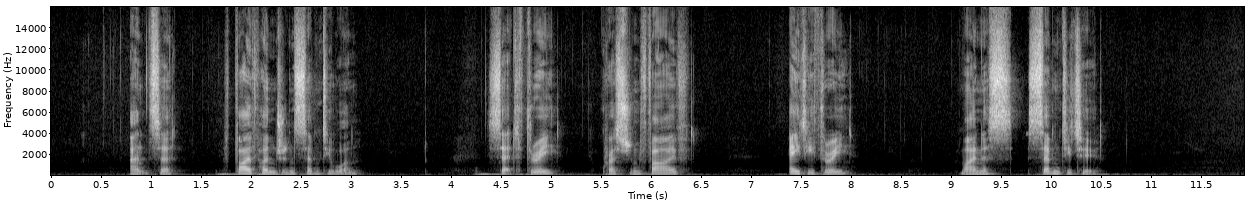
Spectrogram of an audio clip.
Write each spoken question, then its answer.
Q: 83 minus 72.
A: Answer 11.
